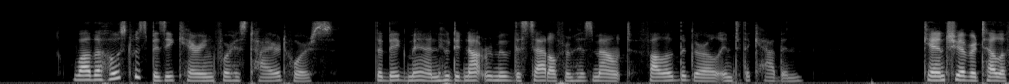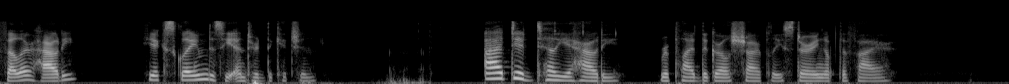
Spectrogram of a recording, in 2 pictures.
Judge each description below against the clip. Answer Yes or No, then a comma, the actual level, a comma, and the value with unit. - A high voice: No, medium, 175 Hz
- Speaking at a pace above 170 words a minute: No, average, 165 wpm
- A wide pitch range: No, average, 2.8 semitones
